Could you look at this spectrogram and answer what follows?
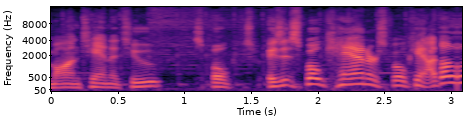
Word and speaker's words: Spokane: Spokane. That's weird. They they spell it with a E at the end because that would make it imply that the A is a full A, but it's not.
